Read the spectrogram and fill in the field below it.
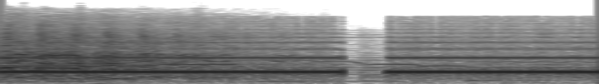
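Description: A loud, steady electronic telephone ring sounds with no one talking. It holds one shrill pitch and cuts out once, briefly, before carrying on.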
